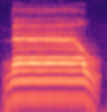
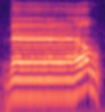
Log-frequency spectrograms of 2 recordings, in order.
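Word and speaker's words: نار: Ra tu bila kita waqaf pada ra tu wajib baca tebal. Sebab apa dia? Sebab nun ini baris atas. Maka ra baca tebal. Tengok cara baca. Nar.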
